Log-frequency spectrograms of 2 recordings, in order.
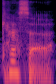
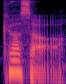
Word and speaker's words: casa: the same way but in Spanish both A's in this word are said the same way and the word is pronounced like Casa whereas in Portuguese there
